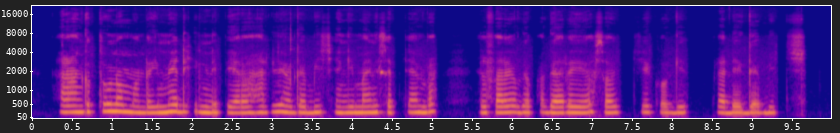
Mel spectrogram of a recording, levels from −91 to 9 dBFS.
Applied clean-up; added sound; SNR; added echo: none; none; none; none.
